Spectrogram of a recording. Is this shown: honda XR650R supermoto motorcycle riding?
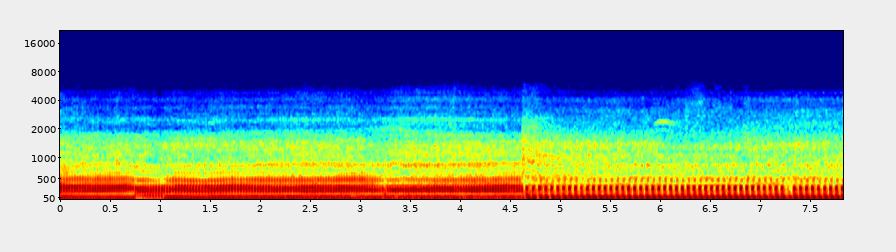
yes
